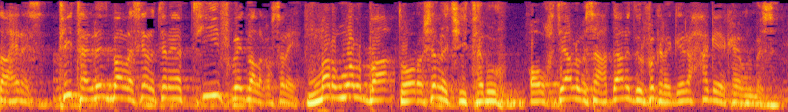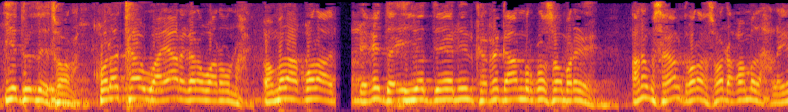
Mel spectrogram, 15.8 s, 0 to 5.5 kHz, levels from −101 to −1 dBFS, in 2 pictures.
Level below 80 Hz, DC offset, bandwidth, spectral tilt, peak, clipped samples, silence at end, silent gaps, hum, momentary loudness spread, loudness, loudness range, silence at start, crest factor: -42 dBFS; under 0.1%; 5.4 kHz; -7.5 dB/octave; -2 dBFS; under 0.1%; 0 s; none; none; 6 LU; -13 LUFS; 2 LU; 0 s; 12 dB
